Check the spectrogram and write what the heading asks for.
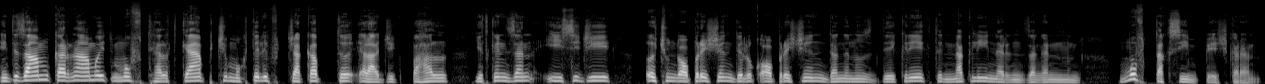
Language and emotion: Kashmiri, neutral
